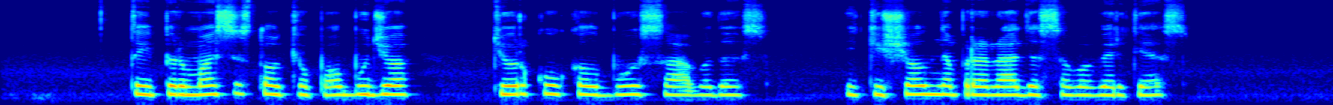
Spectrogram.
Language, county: Lithuanian, Kaunas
